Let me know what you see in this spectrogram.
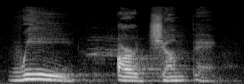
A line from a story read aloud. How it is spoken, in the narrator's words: the rabbi commanded in a powerful voice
